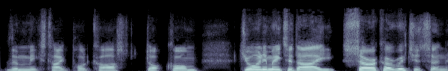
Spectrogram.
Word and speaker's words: Sorcha: Joining me today, Sako Richardson.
